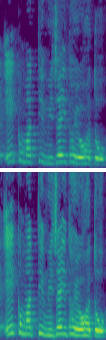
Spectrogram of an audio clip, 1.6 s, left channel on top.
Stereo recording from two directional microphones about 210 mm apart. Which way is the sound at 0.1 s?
50° right (ahead or behind).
